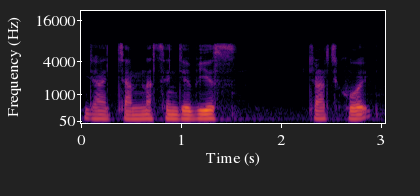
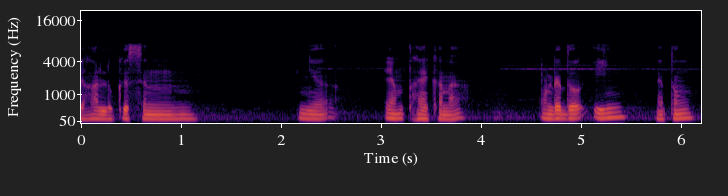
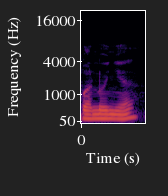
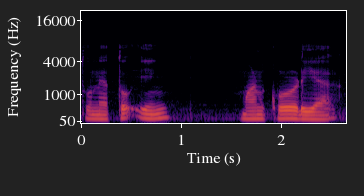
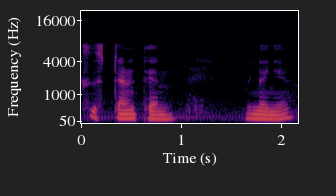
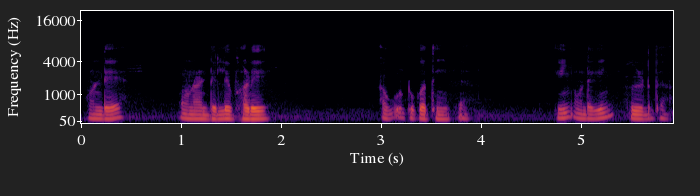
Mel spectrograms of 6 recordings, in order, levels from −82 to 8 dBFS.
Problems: none marked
